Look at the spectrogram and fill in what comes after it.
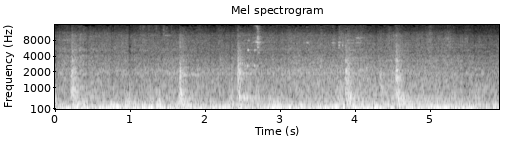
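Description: Freight train of covered sliding-wall wagons rolling past: a steady rumble of wheels on rail with a clack about once a second as the wheels cross rail joints. The last wagons go by near the end.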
